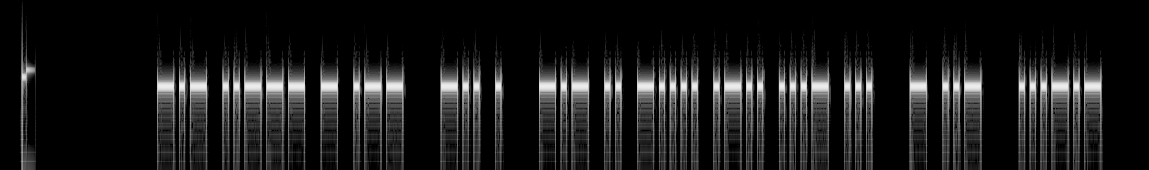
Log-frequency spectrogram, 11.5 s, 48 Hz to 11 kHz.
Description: Morse code, heard as a keyed tone, about 22 wpm, 700 Hz. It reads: K2TW DE KI6LVS TU <SK>
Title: Practice QSO - Exchange 4 - Ending - 22wpm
